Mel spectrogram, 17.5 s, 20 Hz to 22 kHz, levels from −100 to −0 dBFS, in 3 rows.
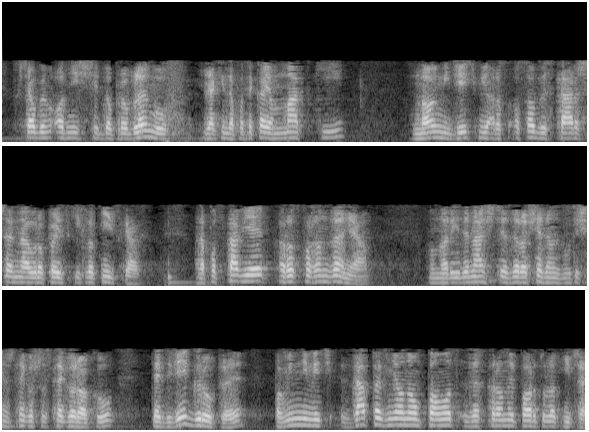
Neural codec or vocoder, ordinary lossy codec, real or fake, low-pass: none; AAC, 16 kbps; real; 7.2 kHz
